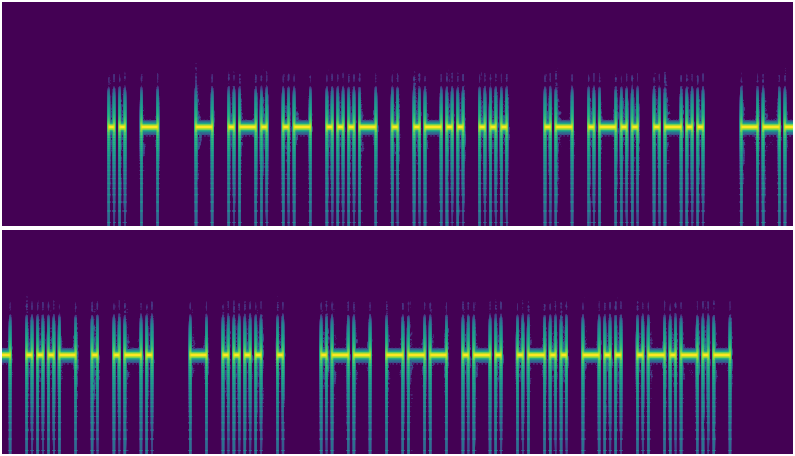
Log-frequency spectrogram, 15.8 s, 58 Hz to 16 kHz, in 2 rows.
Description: Morse code, heard as a keyed tone, about 22 wpm, 700 Hz. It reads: IT TRAVELS ALL OVER THE WORLD.
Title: Additional Easy Phrases 22wpm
